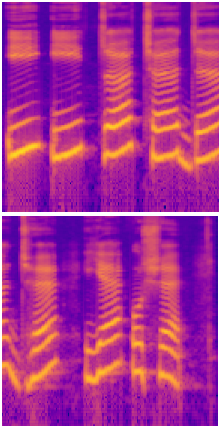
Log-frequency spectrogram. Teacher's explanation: इनका जो उच्चारण स्थान है वह होता है तालू से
